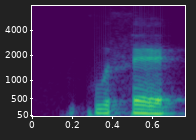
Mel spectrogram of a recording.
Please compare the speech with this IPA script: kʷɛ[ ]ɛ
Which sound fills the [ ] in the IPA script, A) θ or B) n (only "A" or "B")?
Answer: A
